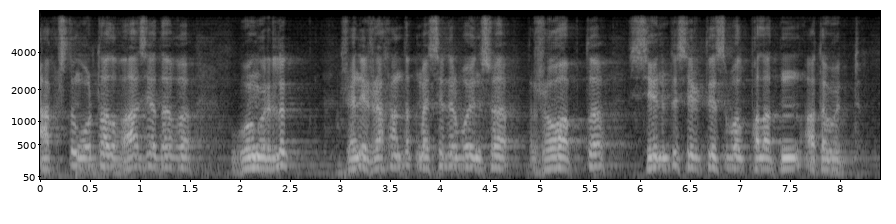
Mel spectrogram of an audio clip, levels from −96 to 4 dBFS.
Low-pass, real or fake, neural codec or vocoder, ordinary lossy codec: 7.2 kHz; fake; vocoder, 24 kHz, 100 mel bands, Vocos; none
